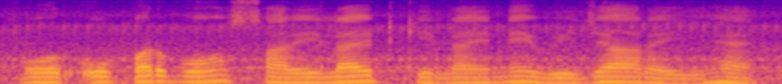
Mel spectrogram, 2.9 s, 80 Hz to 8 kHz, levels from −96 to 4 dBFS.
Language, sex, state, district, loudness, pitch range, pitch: Hindi, male, Uttar Pradesh, Saharanpur, -19 LUFS, 125-140 Hz, 130 Hz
